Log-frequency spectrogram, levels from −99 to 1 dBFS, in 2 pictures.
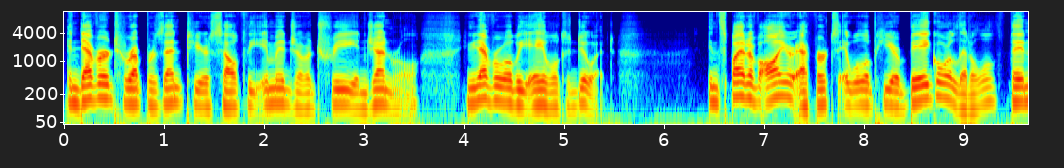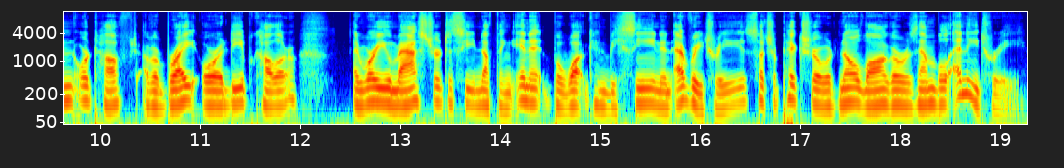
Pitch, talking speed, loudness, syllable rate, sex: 125 Hz, 210 wpm, -21 LUFS, 5.6 syllables/s, male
